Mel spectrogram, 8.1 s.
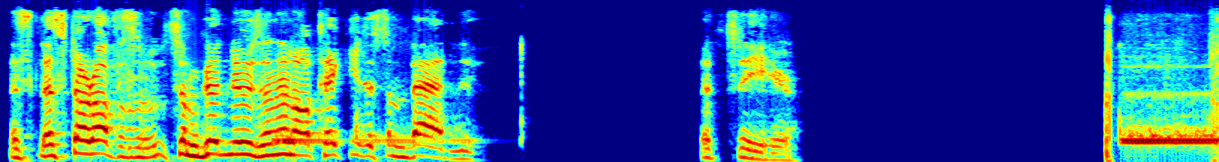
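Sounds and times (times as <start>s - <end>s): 
speech: 0.0s - 3.3s, 4.7s - 5.4s
telephone line ringing out on a call: 1.8s - 3.1s, 7.4s - 8.1s.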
